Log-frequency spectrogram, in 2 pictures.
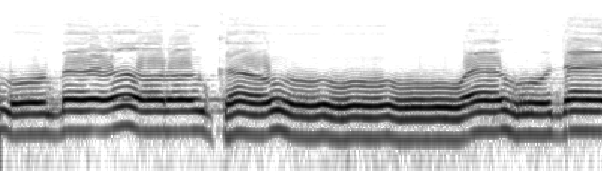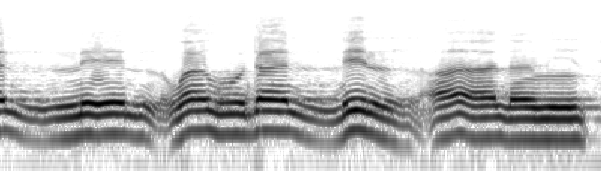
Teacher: Kemudian lagi ada tanwin lagi tapi depannya lam, ini idgham tapi bukan gunnah. Hanya suara lam saja, enggak usah didengungkan. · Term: idgham bila gunnah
